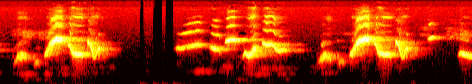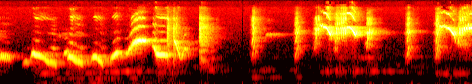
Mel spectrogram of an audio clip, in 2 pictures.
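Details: White-rumped shama song played as a lure to make another bird sing quickly: rich whistled phrases rising and falling, short slurred notes in quick runs, ending in loud buzzy rattling bursts of high chatter.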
